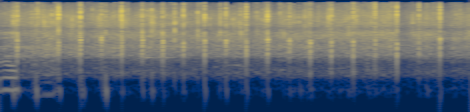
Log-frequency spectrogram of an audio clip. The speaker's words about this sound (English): She's right there. Give her a round of applause, honestly.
